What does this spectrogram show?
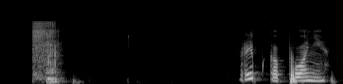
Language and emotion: Russian, neutral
